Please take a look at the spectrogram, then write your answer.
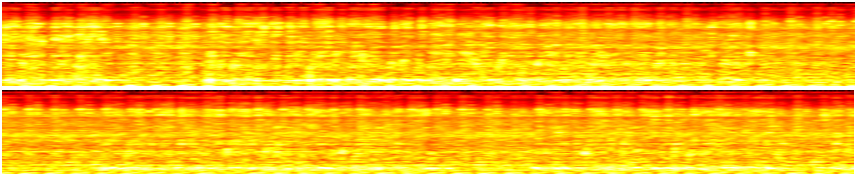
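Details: Royal Enfield UCE Electra (Bullet) single-cylinder after engine-noise repair, with head gasket, head, rocker arms, carburettor and silencer packing refitted: steady even idle thump, no knocking or rattle; oil circulation perfect; healthy.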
